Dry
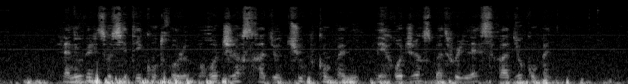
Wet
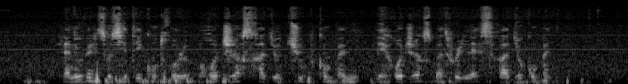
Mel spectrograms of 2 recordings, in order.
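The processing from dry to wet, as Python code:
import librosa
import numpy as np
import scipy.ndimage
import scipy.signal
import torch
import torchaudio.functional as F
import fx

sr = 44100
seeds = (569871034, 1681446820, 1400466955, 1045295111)

y = scipy.signal.sosfilt(scipy.signal.butter(2, 490.0, 'highpass', fs=sr, output='sos'), x)
y = y * 10.0 ** (5.5 / 20.0)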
